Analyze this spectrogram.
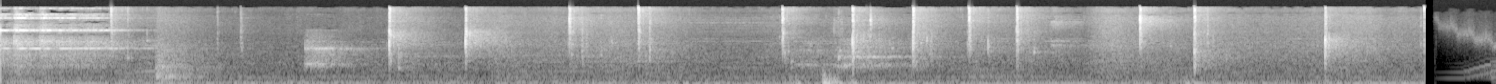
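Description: Water balloons bursting under a shoe on concrete: an irregular series of sharp pops with splashes of water. It stops abruptly near the end.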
